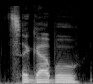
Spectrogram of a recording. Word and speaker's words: Tsgabu: Tsgabu Gebremariam Grmay.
